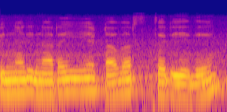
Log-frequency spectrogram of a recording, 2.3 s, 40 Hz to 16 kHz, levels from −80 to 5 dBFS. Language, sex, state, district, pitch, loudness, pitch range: Tamil, male, Tamil Nadu, Kanyakumari, 110 Hz, -12 LUFS, 100-120 Hz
